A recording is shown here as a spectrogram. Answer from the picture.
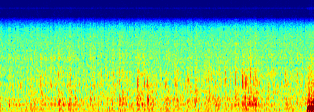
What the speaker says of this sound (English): And you can tell we're still percolating perfectly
